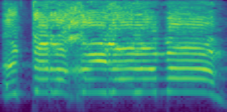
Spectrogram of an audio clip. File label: order move forward, battle chatter, english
